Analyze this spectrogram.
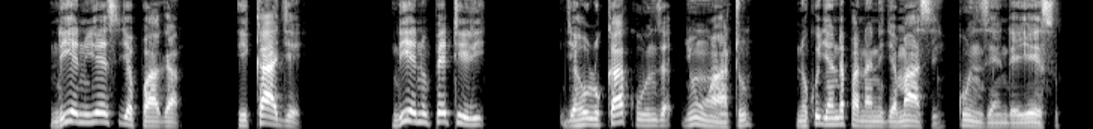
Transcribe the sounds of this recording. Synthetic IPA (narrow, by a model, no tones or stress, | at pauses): ndijɛnujɛsuɟapwaɡa | ikaɟɛ | ndijɛnupɛtili | ɟahulukakuɲd͡ʒaɟuŋ̩hwatu | nukuɟandapananiɟamasikuɲzɛndɛjɛsu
